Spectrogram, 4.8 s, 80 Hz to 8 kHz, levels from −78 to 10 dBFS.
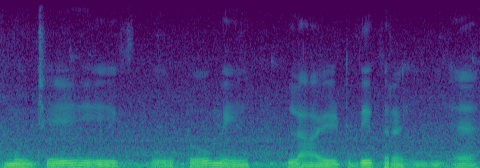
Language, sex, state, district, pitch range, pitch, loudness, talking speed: Hindi, male, Madhya Pradesh, Katni, 85-100 Hz, 90 Hz, -16 LUFS, 100 wpm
